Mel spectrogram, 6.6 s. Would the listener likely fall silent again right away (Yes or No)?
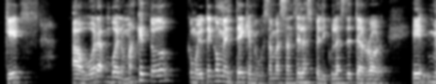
Yes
